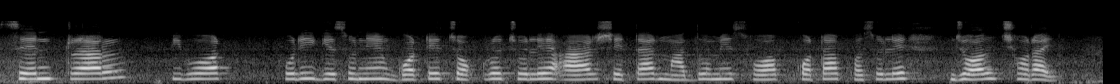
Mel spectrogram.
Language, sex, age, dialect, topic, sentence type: Bengali, female, 18-24, Western, agriculture, statement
